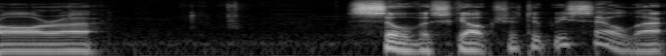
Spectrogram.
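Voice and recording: The man's intonation is fairly even, and his pace is moderate.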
